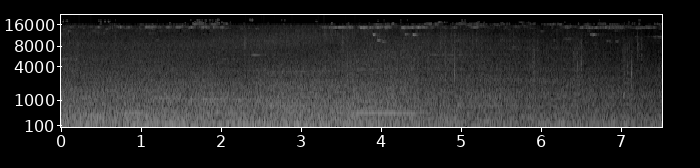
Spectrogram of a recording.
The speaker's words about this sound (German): Zusammen mit diesen ganzen Abgasen hier, wenn man nah an den Autos vorbeigeht, ergibt sich eine gefühlte Temperatur von 50 Grad an den Füßen.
